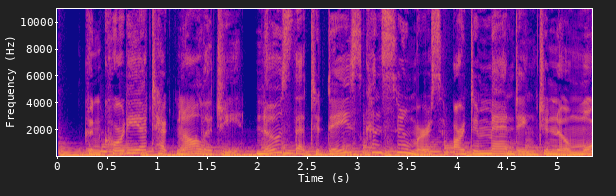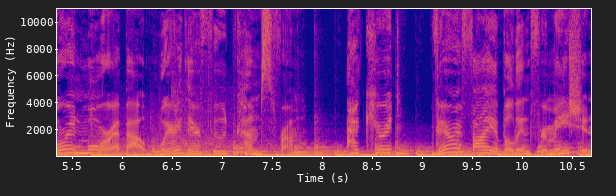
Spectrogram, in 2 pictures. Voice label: Corporate Industrial Narration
